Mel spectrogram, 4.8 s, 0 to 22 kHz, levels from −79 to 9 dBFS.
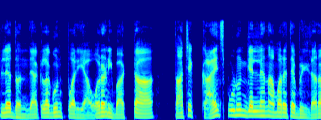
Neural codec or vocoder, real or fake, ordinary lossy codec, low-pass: vocoder, 44.1 kHz, 128 mel bands, Pupu-Vocoder; fake; none; 10.8 kHz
